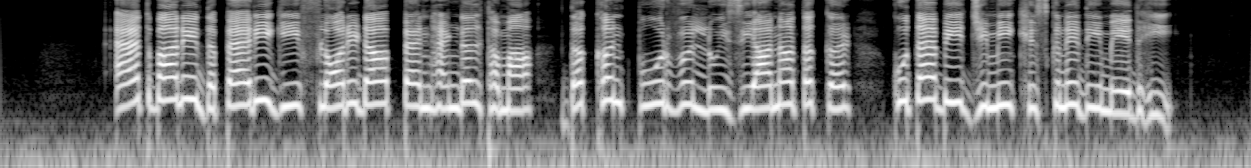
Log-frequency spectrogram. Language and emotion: Dogri, neutral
